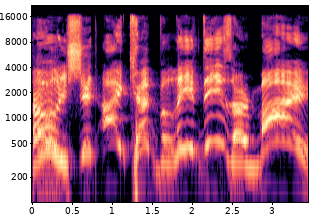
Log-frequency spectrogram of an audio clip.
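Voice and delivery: puppet-style cartoon voice. Redoing a character's line for the woman, in a Muppet-like voice. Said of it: "That's just Muppet Val".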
